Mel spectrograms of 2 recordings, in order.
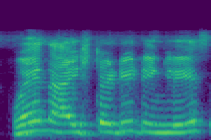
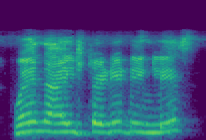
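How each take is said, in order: Both takes have the same delivery.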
